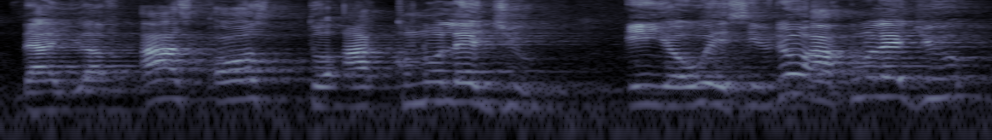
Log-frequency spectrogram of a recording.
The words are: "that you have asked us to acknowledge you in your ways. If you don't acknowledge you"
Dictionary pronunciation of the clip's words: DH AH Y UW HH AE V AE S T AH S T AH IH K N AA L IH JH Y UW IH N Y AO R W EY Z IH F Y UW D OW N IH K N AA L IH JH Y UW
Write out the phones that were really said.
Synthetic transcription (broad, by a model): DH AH Y UW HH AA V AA S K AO S T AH IH K N AA L IH JH Y UW IH N Y AO W EY S IH F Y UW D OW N IH K N AA L IH JH Y UW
